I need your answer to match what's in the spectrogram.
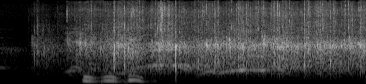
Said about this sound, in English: Hey, come on, let's give them a massive round of applause.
